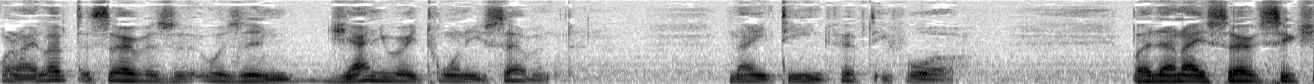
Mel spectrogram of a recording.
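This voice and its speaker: A somewhat breathy man with a New York accent, fairly low-pitched, lively in intonation, at a fairly slow pace. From New York City (Manhattan). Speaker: war veteran. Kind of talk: interview.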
